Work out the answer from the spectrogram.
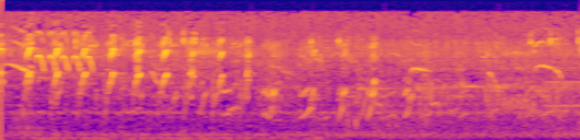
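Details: Campo flicker giving a burst of harsh, chattering calls repeated at an uneven rhythm, several notes overlapping as if more than one bird, fading into scattered softer notes over a steady low background rumble.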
